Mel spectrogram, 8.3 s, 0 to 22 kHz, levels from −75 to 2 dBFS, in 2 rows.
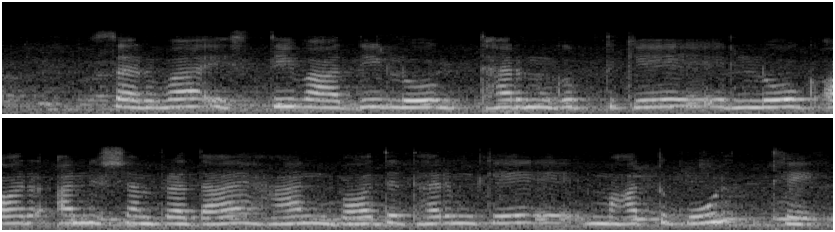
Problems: continuous background conversations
